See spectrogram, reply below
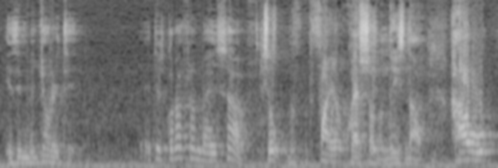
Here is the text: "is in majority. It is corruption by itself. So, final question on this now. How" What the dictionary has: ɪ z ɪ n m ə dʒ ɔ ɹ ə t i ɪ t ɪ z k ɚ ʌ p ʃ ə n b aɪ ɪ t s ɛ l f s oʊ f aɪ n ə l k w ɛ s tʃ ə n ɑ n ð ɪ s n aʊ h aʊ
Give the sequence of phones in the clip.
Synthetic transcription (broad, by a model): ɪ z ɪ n m ə dʒ ɔ ɹ ə t i ɪ t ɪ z k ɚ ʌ p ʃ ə n b aɪ ɪ t s ɛ l f s oʊ f aɪ n ə l k w ɛ s tʃ ə n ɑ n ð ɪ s n aʊ h aʊ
